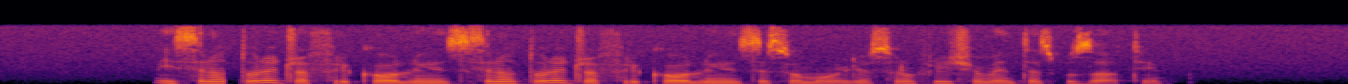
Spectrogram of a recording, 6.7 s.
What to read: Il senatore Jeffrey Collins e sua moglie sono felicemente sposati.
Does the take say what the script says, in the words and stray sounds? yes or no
no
